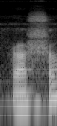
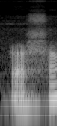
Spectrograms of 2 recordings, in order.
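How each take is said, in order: The two takes are said the same way.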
